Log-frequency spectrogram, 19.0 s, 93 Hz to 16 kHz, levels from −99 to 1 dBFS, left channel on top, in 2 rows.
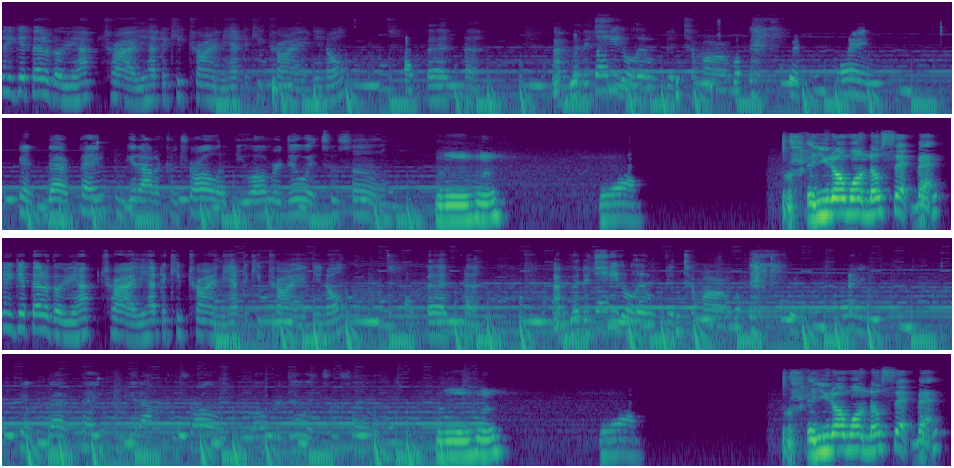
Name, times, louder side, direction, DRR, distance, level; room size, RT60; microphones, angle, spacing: voice 1, 0.0-3.4 3.9-4.0 4.2-4.8 5.5-7.8, right 5 dB, 90° right, 1.0 m, -47 dB
sound 1, 2.1-14.4, right 6 dB, 55° right, 0.4 m, -47 dB
voice 2, 5.7-6.1 7.3-7.4 7.9-8.0 8.3-8.8 9.7-13.4 15.5-15.9, left 5 dB, 90° left, 0.5 m, -47 dB
voice 3, 13.8-14.5 17.3-18.8, left 4 dB, 25° left, 0.6 m, -31 dB
7.1 x 4.6 x 4.6 m
head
